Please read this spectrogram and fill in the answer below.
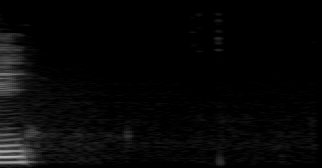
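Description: A spoken word trails off, then near silence with a single faint keyboard keystroke click about one and a half seconds in.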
